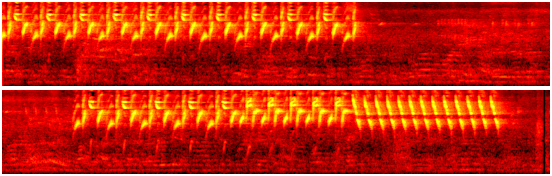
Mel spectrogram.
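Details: European goldfinch singing two long bursts of rapid, high, chirping notes repeated about three per second. The second burst ends in a faster, buzzy, even trill. A quiet low hum fills the pause between bursts.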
